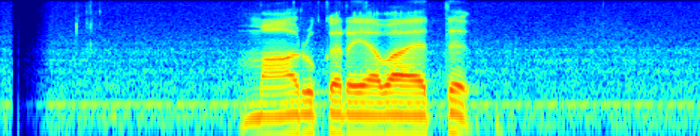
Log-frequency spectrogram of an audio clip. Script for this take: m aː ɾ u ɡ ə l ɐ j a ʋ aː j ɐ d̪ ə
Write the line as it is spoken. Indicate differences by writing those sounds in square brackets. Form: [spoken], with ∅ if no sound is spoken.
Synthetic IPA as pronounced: m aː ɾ u [k] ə [ɾ] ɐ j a ʋ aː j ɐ [t̪] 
